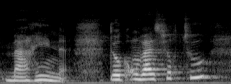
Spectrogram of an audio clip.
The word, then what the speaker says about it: Marine: Marine, c'est très léger. Marine. Il y a une petite vibration, mais elle est légère. On ne dit pas Marine, mais Marine.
